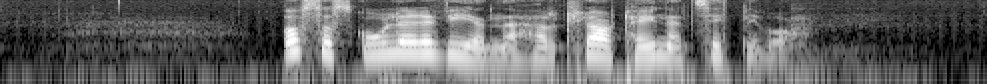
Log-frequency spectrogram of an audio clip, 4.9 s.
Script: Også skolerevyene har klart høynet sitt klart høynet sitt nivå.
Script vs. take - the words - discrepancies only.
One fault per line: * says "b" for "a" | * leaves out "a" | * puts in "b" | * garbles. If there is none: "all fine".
* leaves out "klart høynet sitt"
